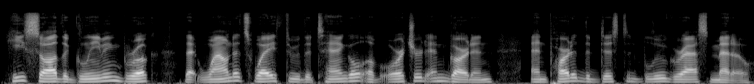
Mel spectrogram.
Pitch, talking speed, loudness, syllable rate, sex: 130 Hz, 185 wpm, -20 LUFS, 4.4 syllables/s, male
